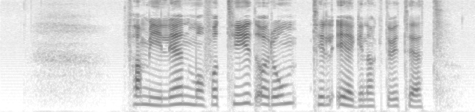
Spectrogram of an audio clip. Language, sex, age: Norwegian, female, 33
